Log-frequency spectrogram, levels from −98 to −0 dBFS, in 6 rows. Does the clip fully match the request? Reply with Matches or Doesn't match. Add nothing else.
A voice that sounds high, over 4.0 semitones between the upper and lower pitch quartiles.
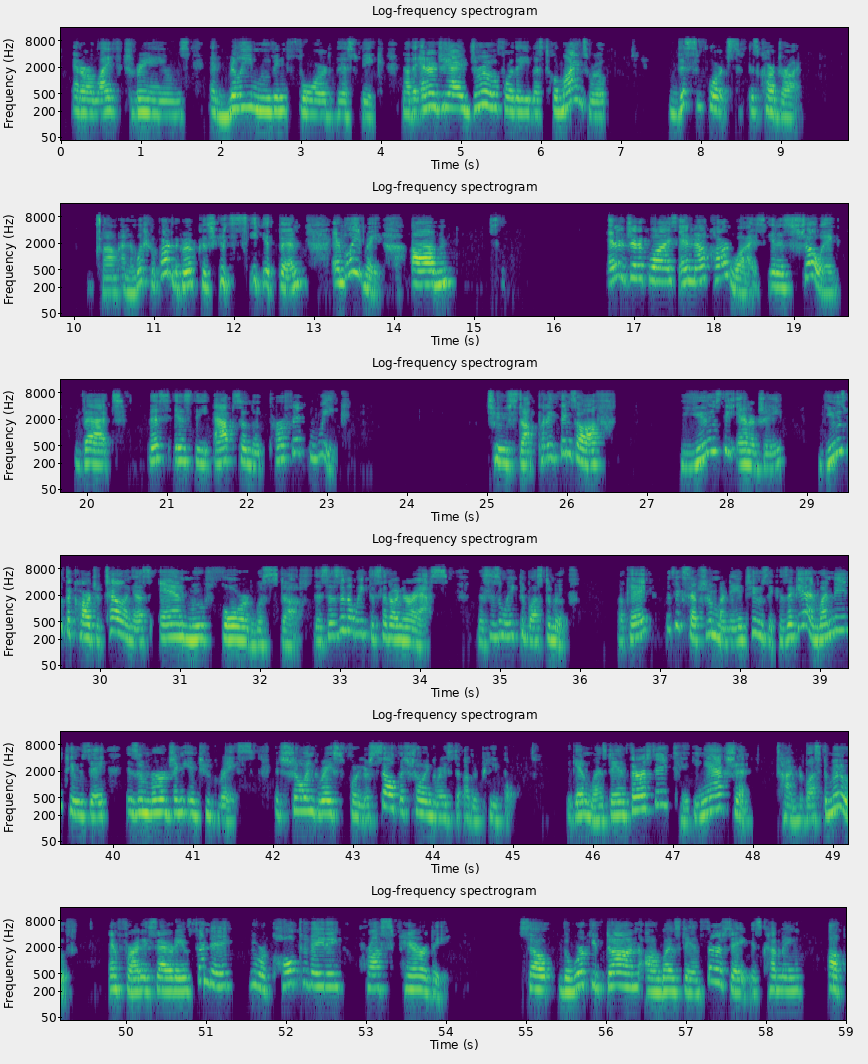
Matches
